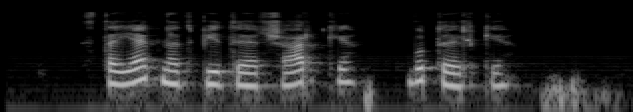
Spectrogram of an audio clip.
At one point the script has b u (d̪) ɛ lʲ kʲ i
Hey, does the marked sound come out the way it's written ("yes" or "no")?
no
